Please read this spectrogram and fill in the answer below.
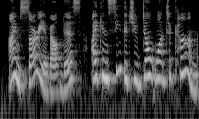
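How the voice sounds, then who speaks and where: In a squeaky, put-on character voice, a woman speaks at a moderate pace with an extremely high pitch and very wide pitch swings. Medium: read story. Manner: polite, booming.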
